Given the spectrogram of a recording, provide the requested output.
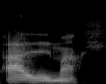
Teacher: in this case, the L is also rather long, and we can hear it very well. This is one of many cases where voiced consonants like L, M, N, and R, when they're followed by another consonant, can be pronounced generously and rather long.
